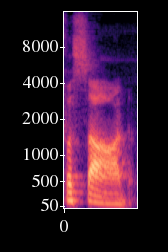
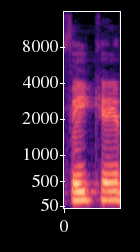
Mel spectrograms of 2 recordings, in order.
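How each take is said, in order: First: It has an s sound and ends in d. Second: It has a k sound and a long a. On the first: The speaker calls it right. "Actually ಅದು ಉಚ್ಚಾರಣೆ ಫಸಾಡ್" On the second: The speaker calls it wrong. "ಫ್ಯಾಕೈಡ್ ಅಥವಾ ಫೇಕೈಡ್ ಅಂತ ಅನ್ಸ್ಬೋದು"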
